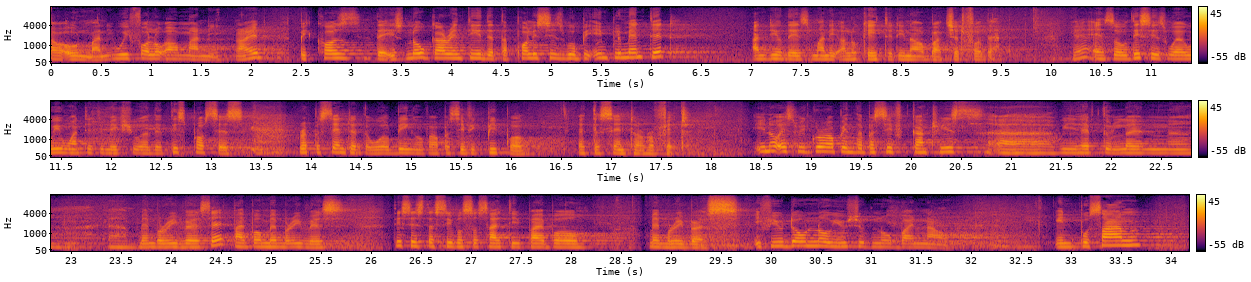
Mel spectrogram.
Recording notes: This episode was recorded live on Day 2 of CID Conference 2023, on 21 September at Pipitea Marae Wellington.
